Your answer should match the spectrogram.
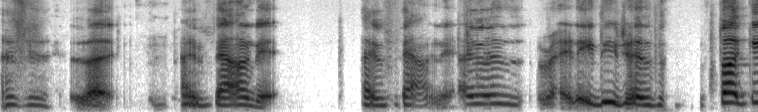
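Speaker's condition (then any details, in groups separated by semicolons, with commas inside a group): Cerebral palsy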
